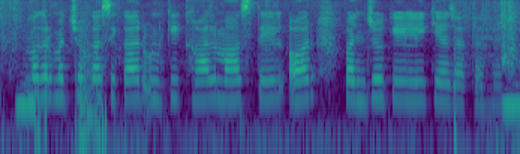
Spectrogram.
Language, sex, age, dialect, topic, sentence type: Hindi, female, 25-30, Marwari Dhudhari, agriculture, statement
